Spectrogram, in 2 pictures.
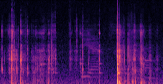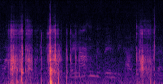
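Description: Low speech broken by handling knocks and clatter as a handheld camera is moved around a plastic toy wrestling ring. There is one heavy thump about two and a half seconds in.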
